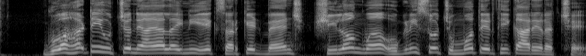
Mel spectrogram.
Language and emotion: Gujarati, neutral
